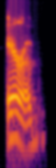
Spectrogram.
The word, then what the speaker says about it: Arab: Yeah, so I went to, so I ended up settling in a town called Arab, Alabama, which Arab, but it is pronounced Arab. And I will say I was going around town calling it Arab for at least a week.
